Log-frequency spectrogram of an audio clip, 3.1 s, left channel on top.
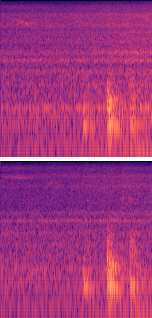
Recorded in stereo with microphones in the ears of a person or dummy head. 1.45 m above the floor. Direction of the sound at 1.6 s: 25° right (ahead or behind).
